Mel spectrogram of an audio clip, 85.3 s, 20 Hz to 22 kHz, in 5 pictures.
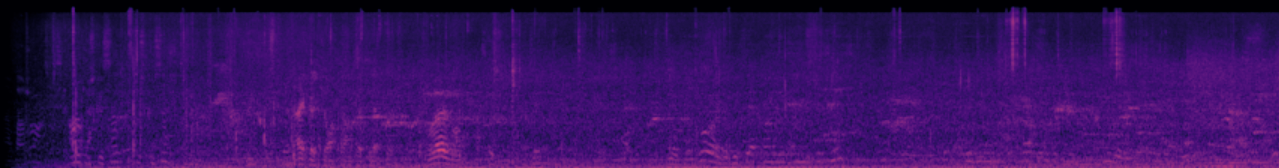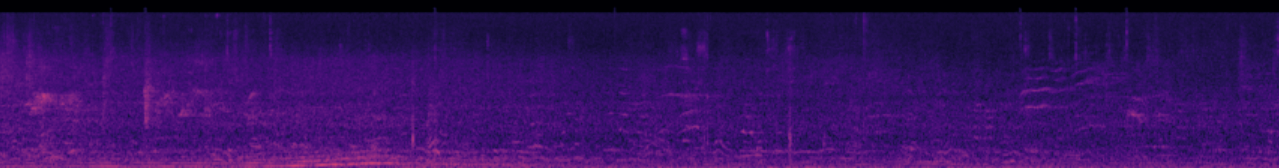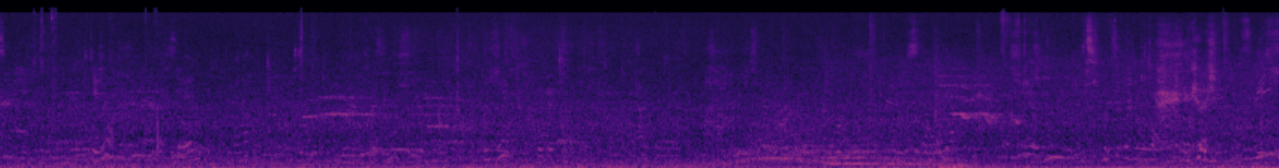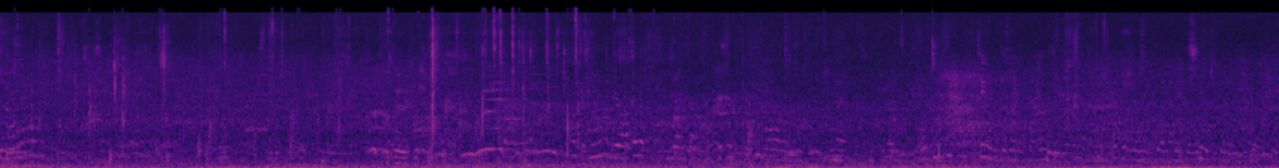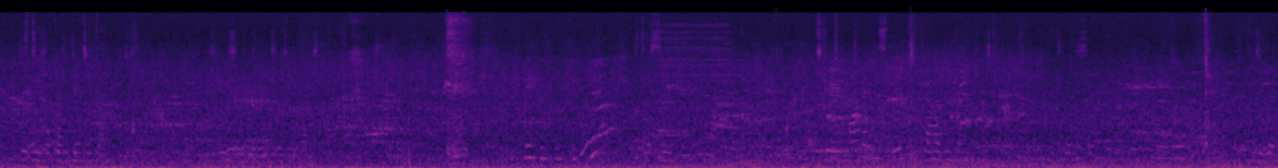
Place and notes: Cathédrale Saint-Maurice dAngers, Angers, France - (597) Stairs to the Cathedral
Stairs to the Cathedral (atmo) with bells at the end of the recording.
ORTF recording with Sony D100
sound posted by Katarzyna Trzeciak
